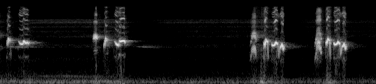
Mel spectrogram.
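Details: Excited Sooty-headed bulbul used to lure wild bulbuls: loud, rapid phrases of bubbly descending notes, four bursts in under four seconds, clean and close with almost no background noise.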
